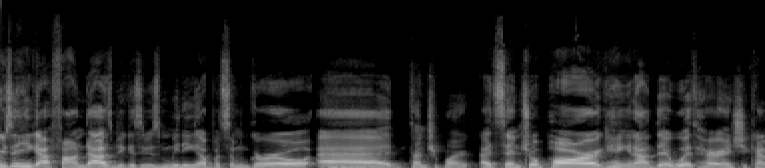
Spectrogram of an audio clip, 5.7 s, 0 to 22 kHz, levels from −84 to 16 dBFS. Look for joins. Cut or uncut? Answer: cut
